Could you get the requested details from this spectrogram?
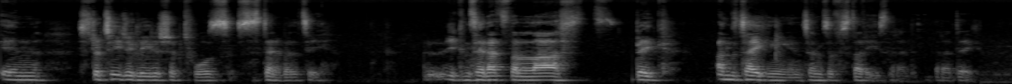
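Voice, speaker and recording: Somewhat breathy and at a moderate pace, a man with a French accent speaks at a medium pitch with fairly even intonation. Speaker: sustainability and leadership consultant. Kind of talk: interview conversation.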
